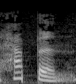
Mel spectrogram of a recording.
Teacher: 这个 P 呢夹在这两个元音之间呢，它也会有浊化的现象，它会变成 b 的这个声音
